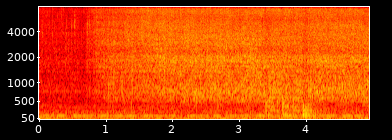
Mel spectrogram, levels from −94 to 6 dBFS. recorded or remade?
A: recorded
